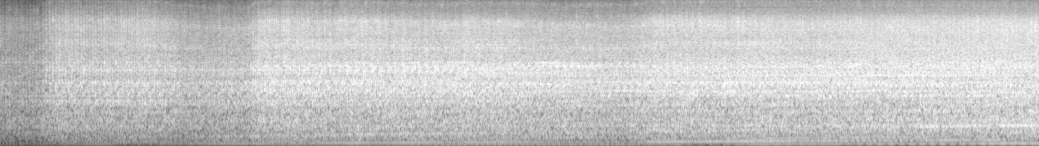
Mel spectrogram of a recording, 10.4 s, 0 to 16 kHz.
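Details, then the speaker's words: Bandit 200XP diesel wood chipper, clutch engaged, throttled up from idle to working speed: smooth climb to an even drone with no knocks, misses or hunting; normal. "we want to run at about 2600 rpm 2700 rpm give or take some"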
